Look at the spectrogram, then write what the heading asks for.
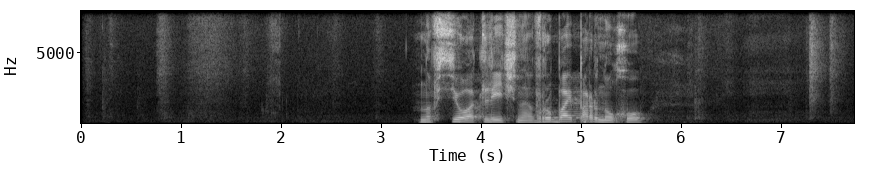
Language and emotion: Russian, neutral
